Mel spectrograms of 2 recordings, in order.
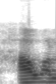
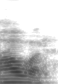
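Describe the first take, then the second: First: হাওয়ার with a sounded h at the start; wrong pronunciation. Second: আওয়ার with a silent h, starting on the vowel; correct pronunciation. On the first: Teacher warns students against saying হাওয়ার with h. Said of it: "এটা কিন্তু হাওয়ার না". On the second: Teacher gives students the right form, আওয়ার without h. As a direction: begin আওয়ার straight on the vowel. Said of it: "এটা হবে কি". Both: Shown as a demonstration.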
